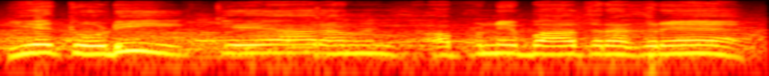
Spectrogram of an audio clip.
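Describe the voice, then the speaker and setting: A young student protester from Aligarh with a high voice. He speaks in an indignant, rallying way. The protest crowd is clearly heard around him. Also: little pitch movement, normal speed. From Aligarh, India. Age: young adult. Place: outdoor protest.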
